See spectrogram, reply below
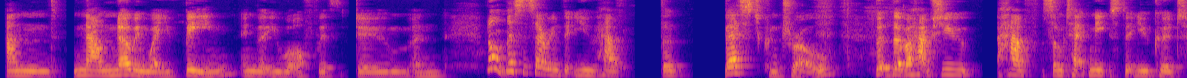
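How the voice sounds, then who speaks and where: A woman with a notably deep voice talks casually in a roleplaying group. She discusses the game as one of the players, conversational and informal. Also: a little slow.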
